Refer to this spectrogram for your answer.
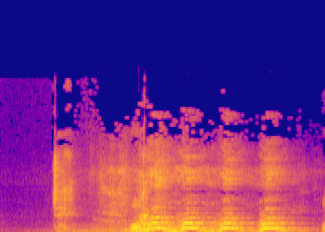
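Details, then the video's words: Jake the Gordon Setter grumbles in annoyance while repeatedly called for walkies. He gives a run of four tuneful, wavering 'woo-woo' moans, each rising and falling, after a short opening yelp. Human voices are faintly present. "Jake the annoyed Gordon Setter"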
